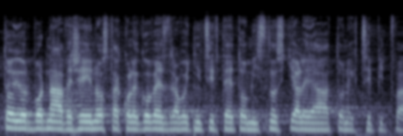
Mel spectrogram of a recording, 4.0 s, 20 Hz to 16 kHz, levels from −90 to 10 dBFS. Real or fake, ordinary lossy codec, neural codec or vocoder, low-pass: real; Opus, 64 kbps; none; 10.8 kHz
